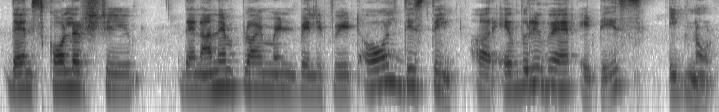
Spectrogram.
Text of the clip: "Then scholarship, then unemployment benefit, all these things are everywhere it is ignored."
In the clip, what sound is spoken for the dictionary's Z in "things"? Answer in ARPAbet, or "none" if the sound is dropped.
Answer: none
